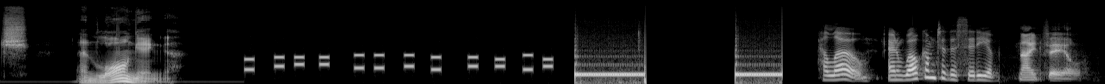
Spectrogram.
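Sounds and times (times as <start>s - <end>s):
speech: 0.8s - 1.9s, 8.2s - 11.0s
telephone keypad dialing tones: 2.4s - 6.5s.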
